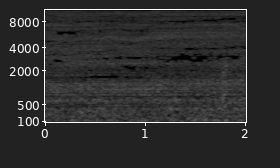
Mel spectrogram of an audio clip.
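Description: Steady hiss of a dental high-volume evacuator (HVE) suction running at the patient's mouth.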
